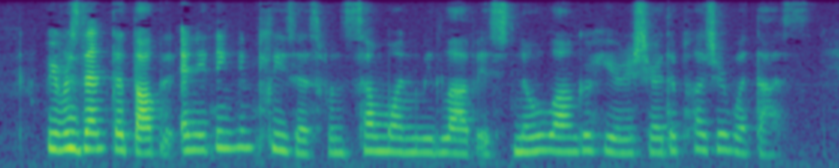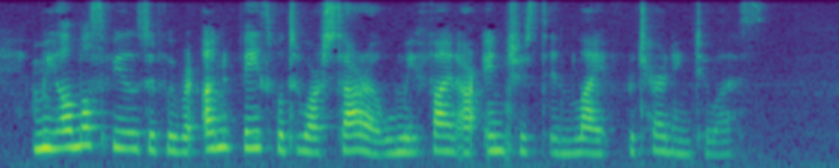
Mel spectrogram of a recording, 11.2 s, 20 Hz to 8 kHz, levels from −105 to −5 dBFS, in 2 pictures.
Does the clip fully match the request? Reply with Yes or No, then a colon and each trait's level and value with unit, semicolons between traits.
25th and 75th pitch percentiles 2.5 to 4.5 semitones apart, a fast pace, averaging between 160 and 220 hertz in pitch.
No: average, 3.2 semitones; fast, 240 wpm; high, 230 Hz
